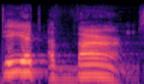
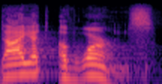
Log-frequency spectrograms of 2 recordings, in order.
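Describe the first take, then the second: First: Worms begins with a V sound. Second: Worms begins with an English W sound. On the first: The speaker calls it right. "but it's Diet of Worms, okay? It's German. The W has that V sound" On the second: The speaker calls it wrong. "You would read it Diet of Worms in English"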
